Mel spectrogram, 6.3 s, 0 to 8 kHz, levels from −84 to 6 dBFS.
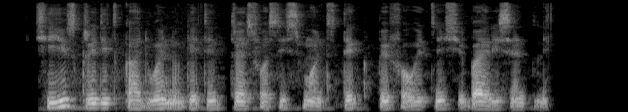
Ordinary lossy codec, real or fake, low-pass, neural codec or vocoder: none; real; 7.2 kHz; none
